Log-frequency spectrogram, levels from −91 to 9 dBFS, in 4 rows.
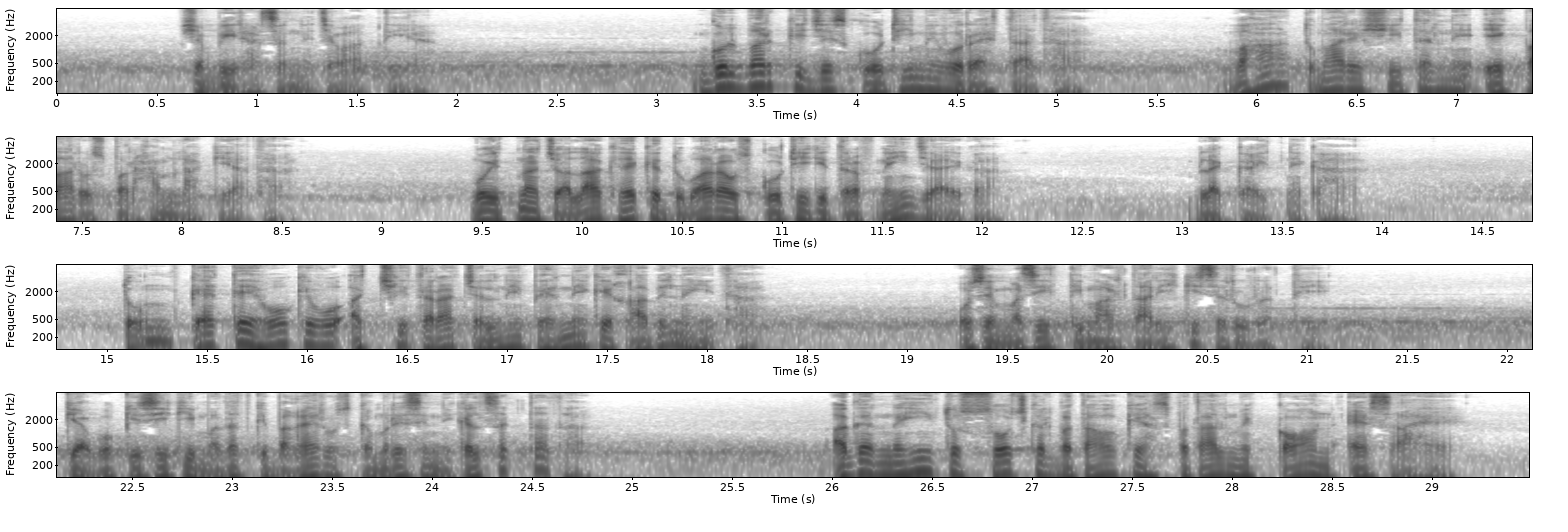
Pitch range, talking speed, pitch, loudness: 80-100 Hz, 175 wpm, 85 Hz, -23 LUFS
